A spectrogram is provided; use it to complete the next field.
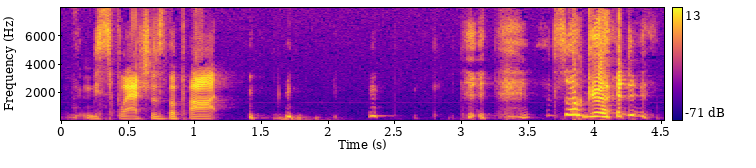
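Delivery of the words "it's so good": high, loud, drawn-out gushing; gleeful delight. Real, not acted. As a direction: squeal it slowly, tickled by your own impression. Cracking up at own impression.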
